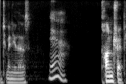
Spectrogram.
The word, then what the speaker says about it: cantrip: Contrip. You have to say it like that. It's conjuration. It's a contrip.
